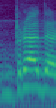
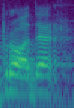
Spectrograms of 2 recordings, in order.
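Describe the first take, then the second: First: The first vowel is a short 'uh' sound. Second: The first vowel is an open 'aw' sound. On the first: The speaker calls it right. "ब्रदर not ब्रॉदर" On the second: The speaker calls it wrong. "So you don't pronounce it with ऑरेंज sound"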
